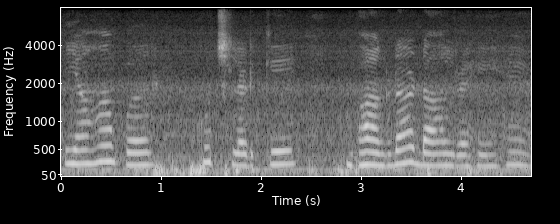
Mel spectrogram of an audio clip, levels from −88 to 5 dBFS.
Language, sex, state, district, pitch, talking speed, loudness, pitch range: Hindi, female, Punjab, Fazilka, 225 Hz, 100 wpm, -17 LUFS, 215-245 Hz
